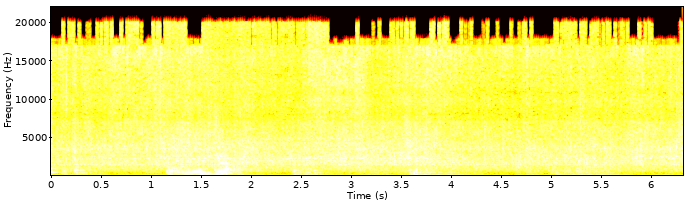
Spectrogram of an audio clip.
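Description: A shrimp dinner sizzles steadily in a hot pan while it browns, with a few scrapes of stirring and a brief murmured voice over the frying.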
